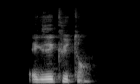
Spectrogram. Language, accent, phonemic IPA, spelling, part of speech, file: French, France, /ɛɡ.ze.ky.tɑ̃/, exécutant, verb / noun, LL-Q150 (fra)-exécutant.wav
- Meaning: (verb) present participle of exécuter; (noun) 1. performer 2. executor, one who carries out an action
